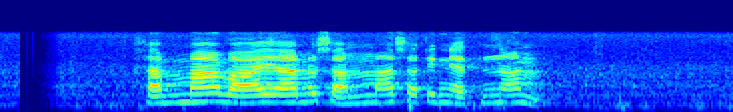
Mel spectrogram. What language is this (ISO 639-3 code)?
sin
